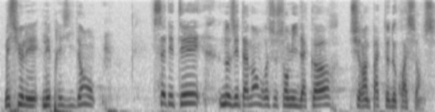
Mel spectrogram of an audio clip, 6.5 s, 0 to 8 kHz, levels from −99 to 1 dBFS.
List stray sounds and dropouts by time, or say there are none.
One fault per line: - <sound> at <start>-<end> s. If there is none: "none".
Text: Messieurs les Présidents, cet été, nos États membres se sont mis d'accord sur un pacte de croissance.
none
